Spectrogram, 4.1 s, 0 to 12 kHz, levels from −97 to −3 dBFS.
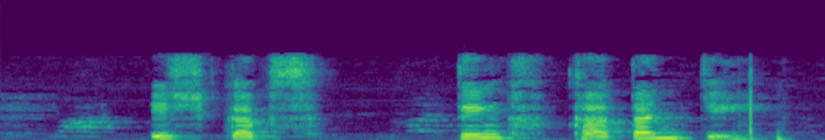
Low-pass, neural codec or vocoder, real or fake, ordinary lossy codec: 7.2 kHz; none; real; AAC, 48 kbps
